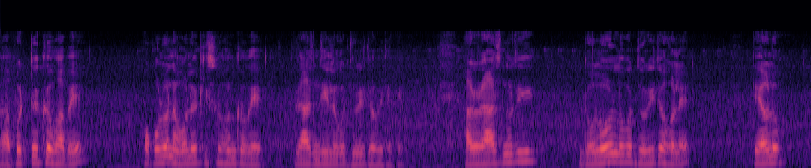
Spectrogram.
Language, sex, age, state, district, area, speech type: Assamese, male, 60+, Assam, Goalpara, urban, spontaneous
